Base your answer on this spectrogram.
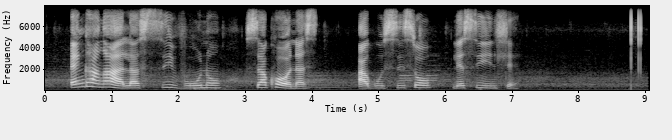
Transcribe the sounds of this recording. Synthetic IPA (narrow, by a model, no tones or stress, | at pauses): ɛŋkʰaŋalasivunɔ | sakʰɔna | ak̬usisɔ | lesiːnɬɛ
